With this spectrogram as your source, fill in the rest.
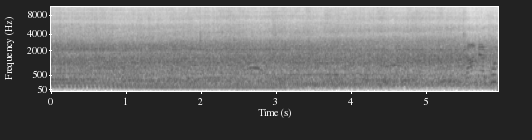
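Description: A modified tractor engine roars loud and steady through a pulling run at a German tractor pulling championship, high-revving and continuous from start to finish, with a commentator talking over it.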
